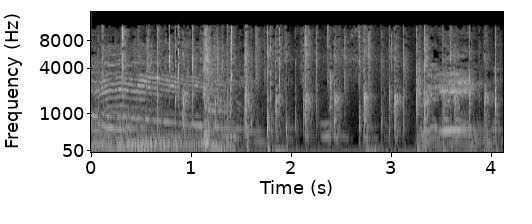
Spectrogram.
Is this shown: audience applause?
yes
